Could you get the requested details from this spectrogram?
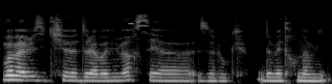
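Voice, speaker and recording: A woman's voice: lowish voice, level tone, a little fast, mellow. Chatty young woman co-hosting. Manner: chatty, trailing off with fillers. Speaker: podcast co-host. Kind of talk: casual chat.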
